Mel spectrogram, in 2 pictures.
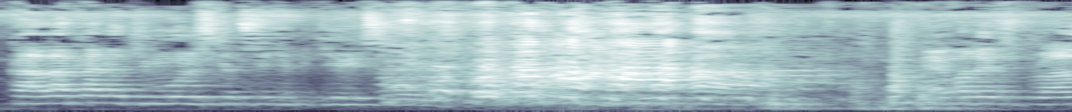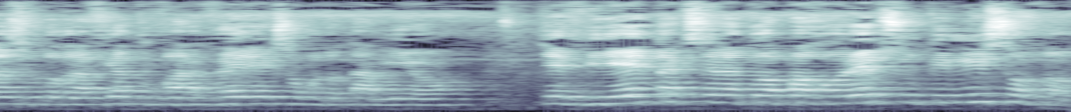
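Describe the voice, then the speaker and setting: Guy ranting sarcastic monologue on stage, super high voice, far from the mic in a really echoey hall. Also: steady tone. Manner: bitter, sarcastic ranting, swings from shouting to muttering. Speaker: stage actor performing a monologue. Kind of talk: live theatre monologue. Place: drama school stage. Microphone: far room mic. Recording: very echoey distant stage recording with noise. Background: audience laughter.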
